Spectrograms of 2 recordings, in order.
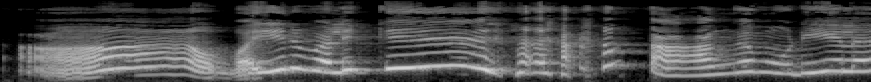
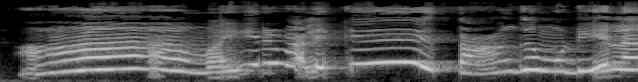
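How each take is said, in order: First: Giggling through a put-on wail; fake stomach pain. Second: High-pitched mock sobbing wail; fake crying. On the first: Friend faking a stomach ache to fool Poomari, laughing through the fake pain. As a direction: drag out mock agony, breaking into laughter. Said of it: "உன்னோட நடிப்பை start பண்ணு". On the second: Friend told to act as if crying from stomach pain, putting on a high tearful wail. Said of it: "அழுத மாதிரி நடிடி".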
